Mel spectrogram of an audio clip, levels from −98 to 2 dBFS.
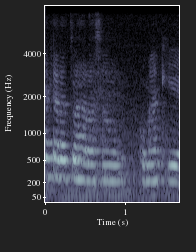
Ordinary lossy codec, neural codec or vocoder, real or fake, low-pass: none; none; real; 7.2 kHz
